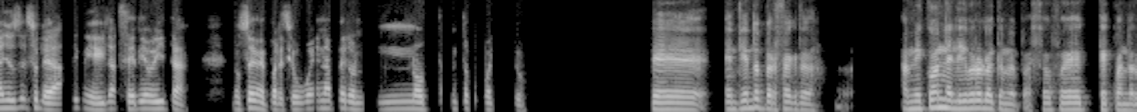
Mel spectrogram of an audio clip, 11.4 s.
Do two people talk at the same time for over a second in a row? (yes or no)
no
